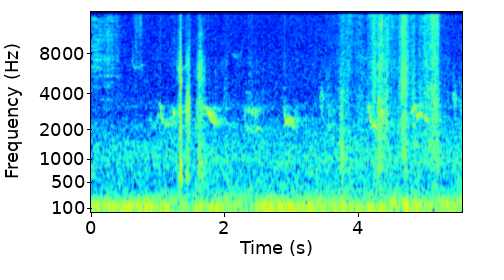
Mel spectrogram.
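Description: A small bird chirping faintly in short repeated calls over a steady low background rumble, with a few soft clicks.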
